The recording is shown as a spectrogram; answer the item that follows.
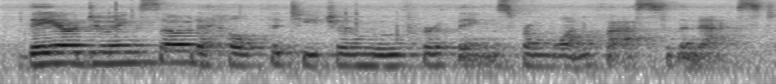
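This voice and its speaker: A loud woman with an American accent talks at a fairly quick clip, her fairly high pitch swinging very widely. The room echoes audibly, and background noise is noticeable. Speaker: middle school teacher. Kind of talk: public presentation. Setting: school building open house, audience present.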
